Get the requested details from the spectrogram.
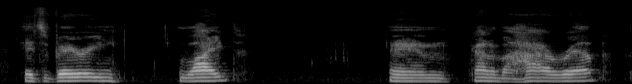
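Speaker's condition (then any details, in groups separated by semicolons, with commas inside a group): ALS, bulbar onset; onset slurred speech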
